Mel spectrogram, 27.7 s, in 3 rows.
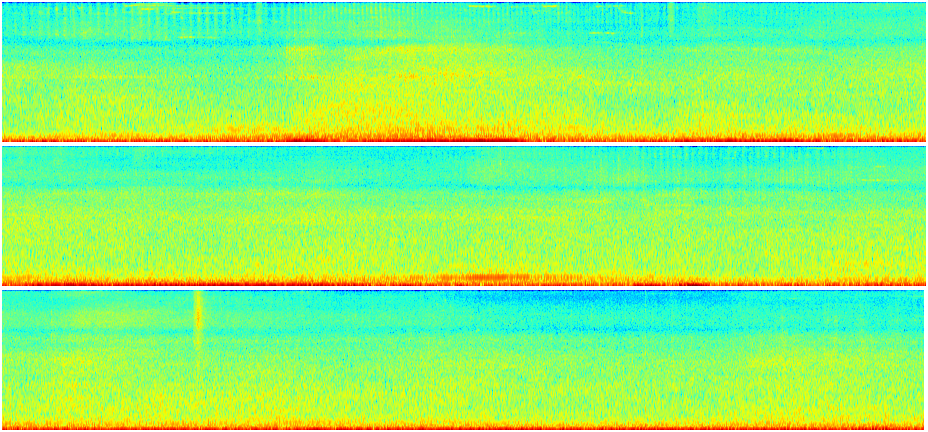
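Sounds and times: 
street ambience in Brazil: 0:00.0 - 0:27.6.

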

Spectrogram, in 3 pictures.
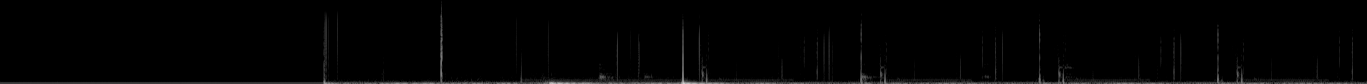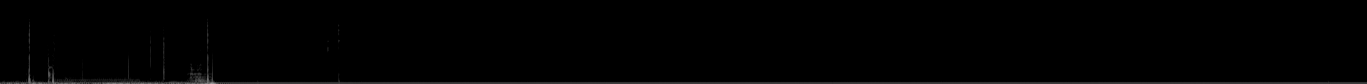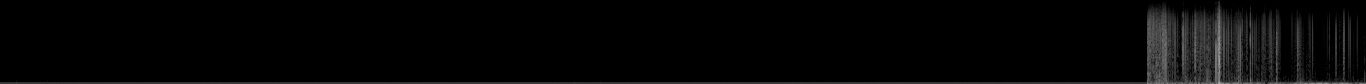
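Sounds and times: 
vinyl record noise: 0:03.2 - 0:15.8, 0:38.8 - 0:40.9.

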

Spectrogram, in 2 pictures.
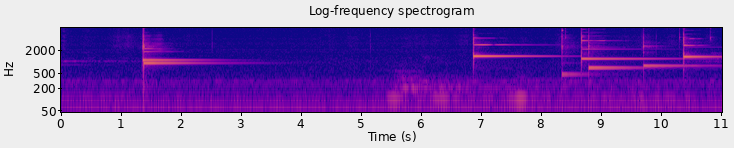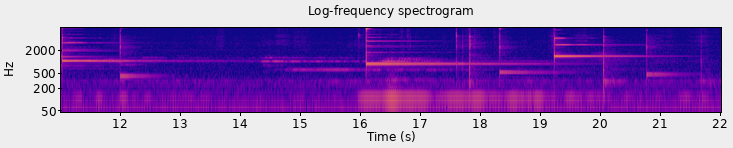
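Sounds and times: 
quartet of music boxes playing: 0:01.4 - 0:03.4, 0:06.9 - 0:22.0.

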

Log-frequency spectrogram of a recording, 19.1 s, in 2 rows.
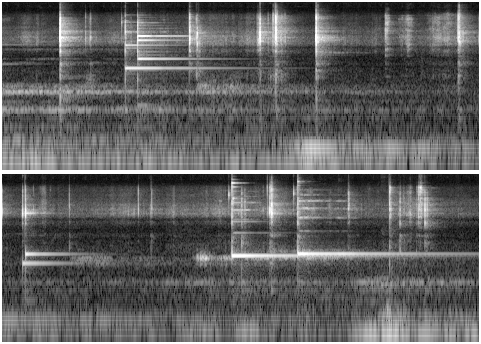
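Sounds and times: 
field recording ambience: 0:00.0 - 0:19.0
quartet of music boxes playing: 0:02.4 - 0:05.7, 0:10.0 - 0:11.6, 0:13.4 - 0:19.0.

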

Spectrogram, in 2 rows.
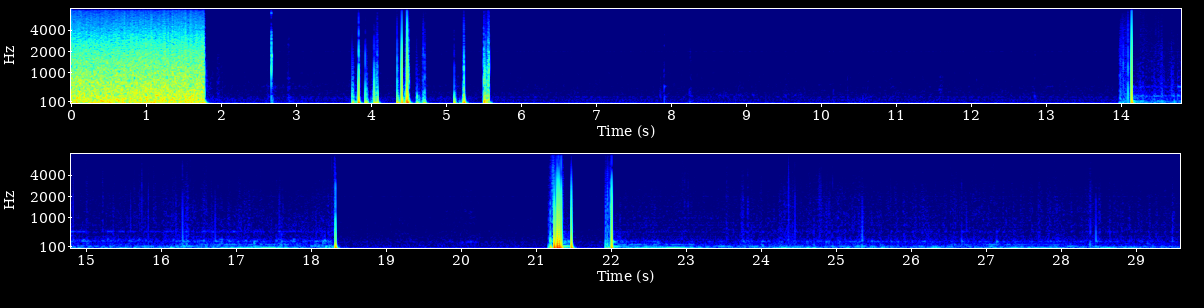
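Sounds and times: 
vinyl record noise: 0:00.0 - 0:01.9, 0:14.0 - 0:18.4, 0:21.2 - 0:29.5.

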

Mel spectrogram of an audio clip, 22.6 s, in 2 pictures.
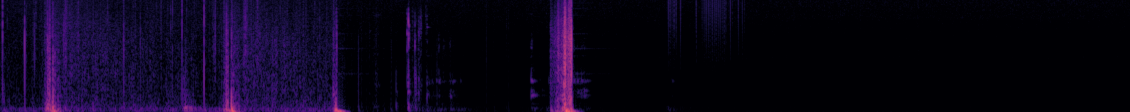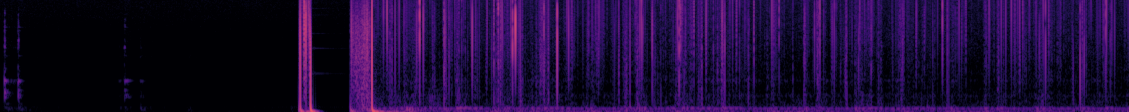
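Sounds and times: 
vinyl record noise: 0:00.0 - 0:03.5, 0:05.5 - 0:05.8, 0:14.3 - 0:22.5.

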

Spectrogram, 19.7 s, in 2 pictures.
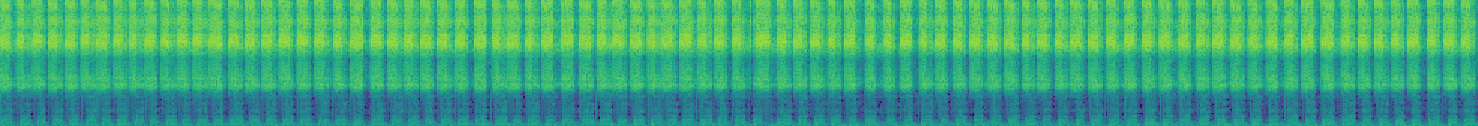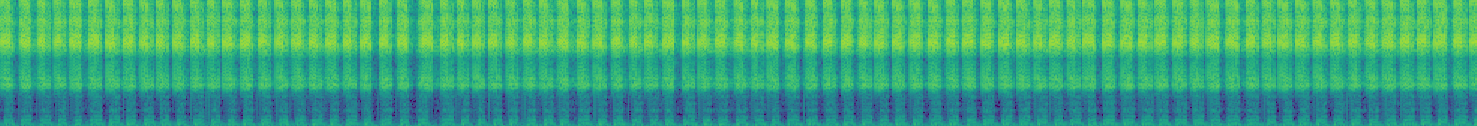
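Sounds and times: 
cicadas buzzing: 0:00.0 - 0:19.6.

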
